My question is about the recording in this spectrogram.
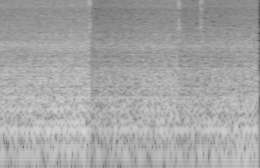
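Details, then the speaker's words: Suzuki Swift idling with the AC switched on: sharp, irregular crackling clicks over the steady engine hum. This noise is said to be typical of Swifts over six years old, with the AC compressor suspected. "jadi ciri-ciri yang bermasalah itu ya ini setelah kita hidupin ac-nya maka suaranya itu sudah Hai ke kayak gini ya"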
